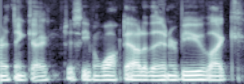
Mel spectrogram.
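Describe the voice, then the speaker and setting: Very fast pace, fairly even intonation, and a Southern Indiana accent. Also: man. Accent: Southern Indiana twang. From Southern Indiana, US. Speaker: school principal. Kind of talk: interview. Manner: casual, informal.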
